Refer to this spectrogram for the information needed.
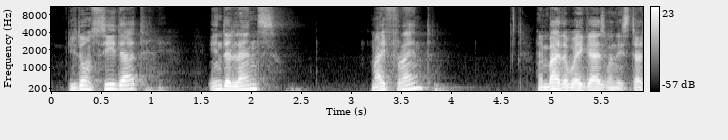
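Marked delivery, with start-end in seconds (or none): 0.2-3.8 put-on, pitched-up shopkeeper accent. Retelling what a shopkeeper said while inspecting a lens: imitating a shopkeeper's accent.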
